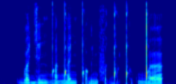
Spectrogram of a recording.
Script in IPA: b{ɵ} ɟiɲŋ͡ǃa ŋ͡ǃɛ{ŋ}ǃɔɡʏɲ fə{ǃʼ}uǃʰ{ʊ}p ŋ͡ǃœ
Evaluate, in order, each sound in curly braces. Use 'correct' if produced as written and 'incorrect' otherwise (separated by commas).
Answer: incorrect, incorrect, incorrect, correct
